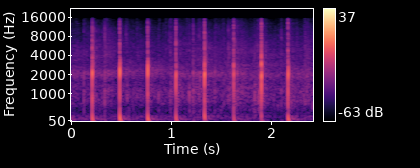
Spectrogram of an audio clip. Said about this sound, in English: Can we bless our children with a hand clap as they go?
